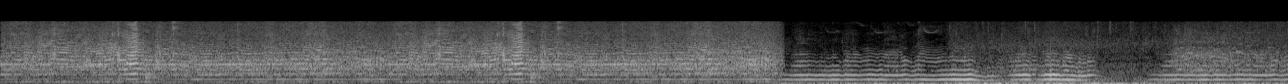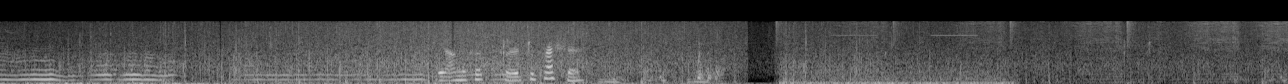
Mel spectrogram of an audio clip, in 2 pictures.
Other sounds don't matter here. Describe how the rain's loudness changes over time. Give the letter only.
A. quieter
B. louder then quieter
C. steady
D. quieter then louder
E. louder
B.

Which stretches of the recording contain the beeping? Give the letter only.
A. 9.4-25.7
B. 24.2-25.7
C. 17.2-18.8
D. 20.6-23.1
D.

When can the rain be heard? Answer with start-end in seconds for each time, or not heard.
9.4-25.7.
